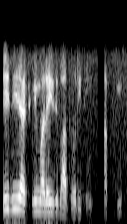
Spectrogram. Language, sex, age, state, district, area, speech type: Urdu, male, 30-45, Uttar Pradesh, Ghaziabad, urban, conversation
